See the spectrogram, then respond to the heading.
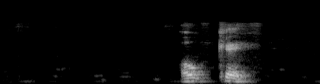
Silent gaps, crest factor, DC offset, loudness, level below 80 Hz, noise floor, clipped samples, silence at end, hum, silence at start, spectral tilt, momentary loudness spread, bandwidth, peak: none; 24 dB; under 0.1%; -22 LUFS; -68 dBFS; -69 dBFS; under 0.1%; 0.65 s; none; 1.8 s; -5 dB/octave; 7 LU; 7.8 kHz; -4 dBFS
